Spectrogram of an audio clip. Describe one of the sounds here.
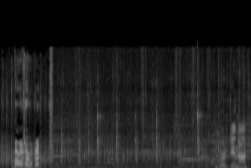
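A shopping trolley's wheels rumble over a tiled floor.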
